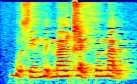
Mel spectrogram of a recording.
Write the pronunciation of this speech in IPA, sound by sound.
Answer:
b o̰˦˨ sʰ e˨ m ḛ˦˨ m a˦ ɪ̯ t͡ɕ a̰˦˨ ɪ̯ θ o˦ m a̰˦˨ ʊ̯

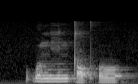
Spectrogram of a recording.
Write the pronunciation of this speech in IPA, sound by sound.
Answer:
ɓ ʊ˦ ŋ iː˦ n t ɔ˨ pʰ o˦

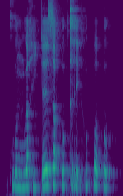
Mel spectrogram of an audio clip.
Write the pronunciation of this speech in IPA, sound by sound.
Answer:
kʰ w o˨˩ n m u˧ a̯ h iː˨˩ k̚ ʔ ɛː˥˩ s a˥˩ p̚ ʔ o˦˥ k̚ t r e˦˥ ʔ h u˦˥ k̚ p ɔ˥˩ ʔ p o˨˩ k̚

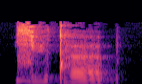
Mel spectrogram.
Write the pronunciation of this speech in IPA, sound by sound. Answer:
ʑ ɛ̤ l ɡ͡ǃ a b

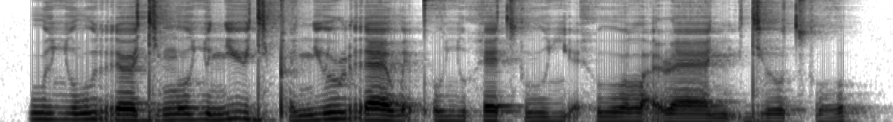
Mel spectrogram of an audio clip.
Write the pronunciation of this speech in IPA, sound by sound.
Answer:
w ʉ ʎ o w u r œː dʲ ɑ̤ ŋ oː ʎ o nʲ ʉː dʲ ɛ̤ pʼ ɛ̤ nʲ uː ɭ r æː w ɛ̰ pʼ o̤ ʎ u h ɛ t͡sʼ uː ʎ ɛ̰ h uː lˠ æ̰ ɭ æː nʲ ṵ dʲ oː t͡sʼ o̤

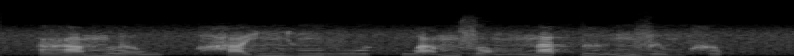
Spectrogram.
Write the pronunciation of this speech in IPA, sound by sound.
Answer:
ɣ a˨˦ m l ə˨˩ w | h a˨˦ j ɲ ɨ˧ ŋ v u˧ ə̯ k w a̰˧˥ m z ɔ˧˩ ŋ n a˦˥ t̚ ɣ ɨ̰˧˥ n z ɨ˨˩ m x ə˦˥ p̚

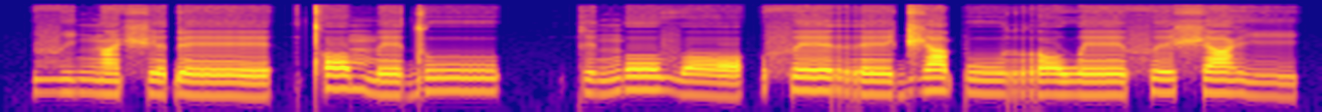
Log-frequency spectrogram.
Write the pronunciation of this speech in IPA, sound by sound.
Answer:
v i˨ ŋ ã˨ ʃ ɪ˨ ɗ eː˨ | tʰ ɔ˦ m e˨ d uː˦ | k ɪ˨ ŋ oː˦ v ɔ˨ | f eː˦ r eː˨ d͡ʒ a˦ p uː˨ r ɔ˨ w eː˨ f ɪ˦ ʃ a˦ ɣ i˨

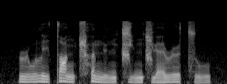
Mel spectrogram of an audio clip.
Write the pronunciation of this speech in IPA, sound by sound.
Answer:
ɻ u˨˦ l i˨˦ t̪ ɑ˥˨ ŋ ʈ͡ʂʰ ə˥˨ n y˨˦ n t͡ɕ i˨˦ ŋ ɕ ɥ ɛ˨˦ ɻ ɻ̩˥˨ t͡s u˨˦

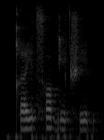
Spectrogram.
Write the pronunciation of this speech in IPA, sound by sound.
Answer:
qʰ i t͡sʰ ɔ ɡ i t͡ʃʰ i p

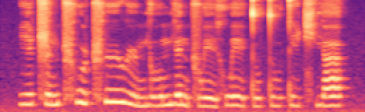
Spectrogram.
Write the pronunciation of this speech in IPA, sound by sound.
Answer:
i˧˥ ʈ͡ʂ ə˧˥ n ʈ͡ʂʰ u˥˩ ʈ͡ʂʰ ɻ̩˥ ɻ ɻ̩˨˩ m j o˧˥ ʊ̯ m j ɛ˥˩ n ʈ͡ʂ w e˨˩ ɪ̯ x w e˥˩ ɪ̯ t̪ u˧˥ t̪ u˧˥ t̪ i˧˥ t͡ɕʰ j ä˥

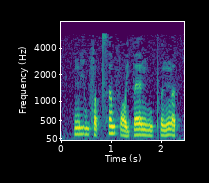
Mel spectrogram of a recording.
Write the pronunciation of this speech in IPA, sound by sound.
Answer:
m iː˧ w f ɐ˨ p̚ t͡sʰ ɐ˥ w f ɔː˨˩ j p ɛː˧ ŋ uː˨˩ pʰ ɵ˨˥ n ŋ ɐ˧ t̚

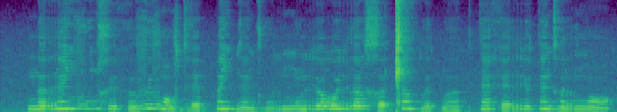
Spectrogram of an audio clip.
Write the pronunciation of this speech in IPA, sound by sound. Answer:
n ɐ˧ r ɛ̃˦ ʎ v u˦ ʎ x ʏ˧ h ɵ˨ v ʏ˦ v ɔ̃˦˨ v dʱ ɛ˨ pː ɛ̃˦ ʎ ɡ ɛ̃˨ ɡʱ u˨ r ŋ ũ˧ r ʏ˦ lˠ y˦ r ɐ˦ l x ɐ˨ ǁ ɐ̃˦ tʷ ɛ˨ tʷ ɐ̃˨ | t ɛ̃˦ h ɛ˨ r ʏ˦˨ t ɛ̃˦ ɡʱ ɐ̃˧ r ŋ ɔ̃˦˨

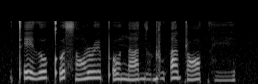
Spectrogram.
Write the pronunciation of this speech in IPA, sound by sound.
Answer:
tʼ e˥˩ ð o˥ kʼ ʊ˥ s ɔ̃˩˥ ɹ ʏ˥ pʼ o˧ n a˩˥ d o̤˧ ɖ ṳ˥ ʔ a˥ ʈ ɔ˩˥ t̪ʰ e̤˩

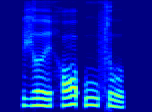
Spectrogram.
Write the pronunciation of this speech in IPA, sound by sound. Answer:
ʒ əː e̯ h ɔ ʔ uː f ɾ ʊ

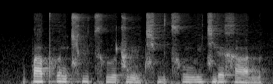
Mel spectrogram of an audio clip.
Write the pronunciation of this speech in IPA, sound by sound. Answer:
p ä˦ pʰ ə˥˨ n t͡ɕʰ y˥˨ t͡sʰ ɹ̩˨˦ ʈ͡ʂ w ḛ˨˩ ɪ̯ t͡ɕʰ i˨˦ t͡sʰ ʊ˦ ŋ l i˥˨ t͡ɕ j ɛ˥˨ x a̰˨˩ n

